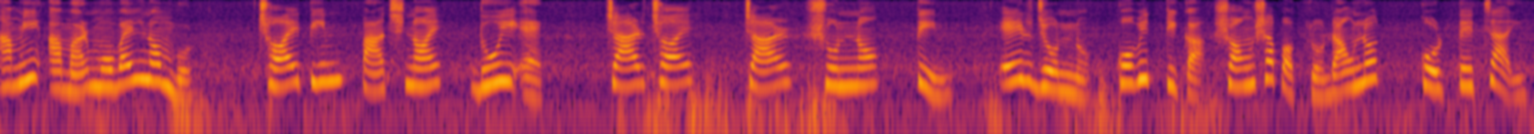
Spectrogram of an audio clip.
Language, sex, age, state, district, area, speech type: Bengali, female, 18-30, West Bengal, South 24 Parganas, urban, read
